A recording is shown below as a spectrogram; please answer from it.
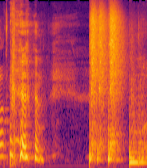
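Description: A short laugh, then about a second and a half in a quick run of drum hits, like a fill on a drum kit, leading straight into music.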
